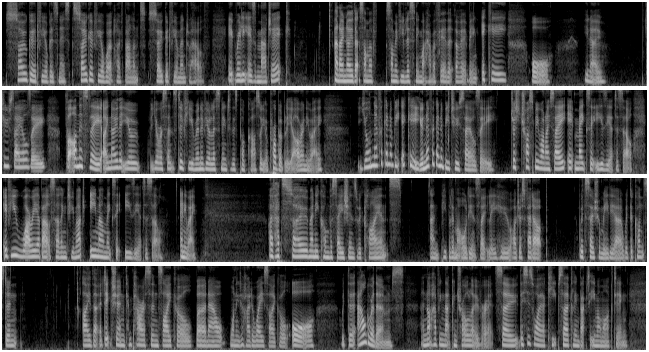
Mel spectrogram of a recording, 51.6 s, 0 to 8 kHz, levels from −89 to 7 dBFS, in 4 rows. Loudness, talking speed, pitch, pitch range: -25 LUFS, 185 wpm, 190 Hz, 175-215 Hz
